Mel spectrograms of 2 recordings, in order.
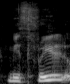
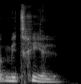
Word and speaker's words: Mithril: Und er hat einen Investmentfonds, der nennt sich, je nachdem, wie man es aussprechen mag, Mithril oder Mithril.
